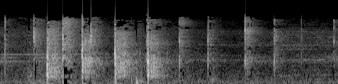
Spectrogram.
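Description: A child claps their hands about a dozen times in quick, uneven succession, each clap sharp, with no talking.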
